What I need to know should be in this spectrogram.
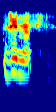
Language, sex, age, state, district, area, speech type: Hindi, female, 18-30, Uttar Pradesh, Sonbhadra, rural, conversation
